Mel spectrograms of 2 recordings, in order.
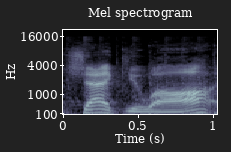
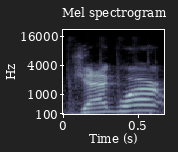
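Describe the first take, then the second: First: Jaguar is said the way commercials pronounce it. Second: Jaguar is said the plain, everyday way.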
